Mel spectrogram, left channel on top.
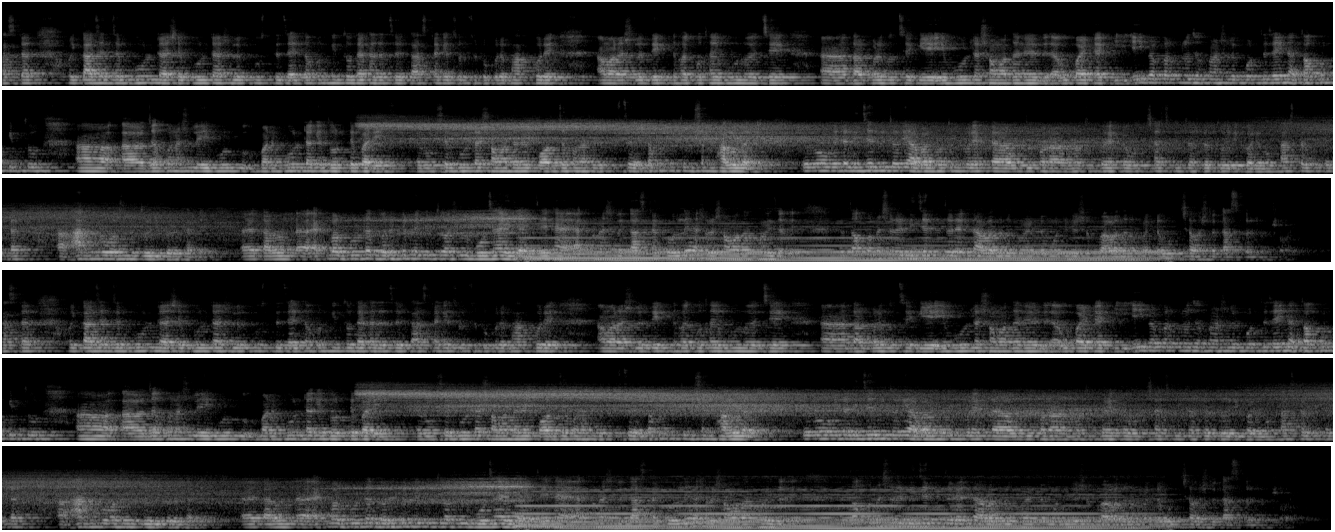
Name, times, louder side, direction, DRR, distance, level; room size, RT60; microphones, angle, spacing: voice 1, 0.0-39.5, left 1 dB, 15° left, 2 dB, 0.5 m, -31 dB
sound 1, 16.8-31.8, right 2 dB, 25° right, 0.8 m, -38 dB
sound 2, 31.7-38.3, right 1 dB, 50° right, 0.3 m, -33 dB
4.3 x 3.5 x 3.5 m, 1.2 s
head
